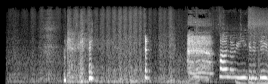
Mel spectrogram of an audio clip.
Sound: laughing

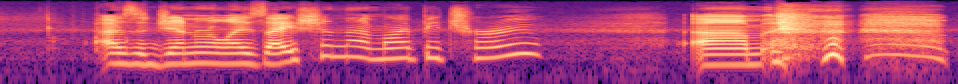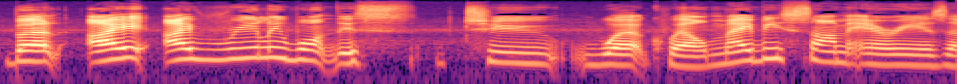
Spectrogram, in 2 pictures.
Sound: scoffs

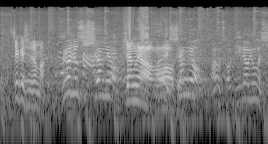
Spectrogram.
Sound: speaks mandarin

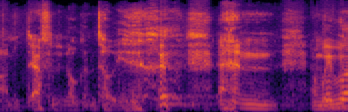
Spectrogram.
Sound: Damson laughing amusingly

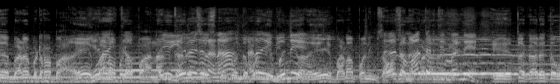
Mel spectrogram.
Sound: speaking Telugu

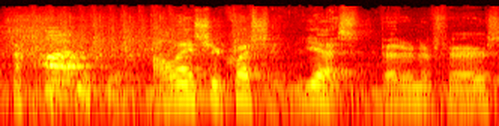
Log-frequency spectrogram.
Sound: laughs

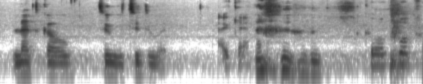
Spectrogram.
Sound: laughs

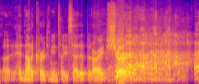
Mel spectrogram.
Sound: laughter

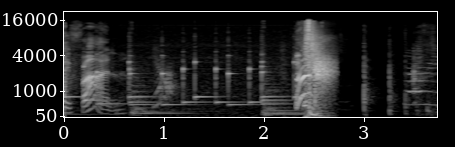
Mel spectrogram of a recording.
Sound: smash sound effect

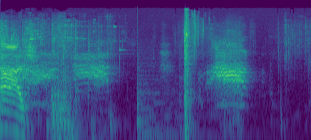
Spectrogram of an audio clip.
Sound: yells in pain

